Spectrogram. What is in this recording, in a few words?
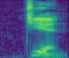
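"jian4", chinese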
